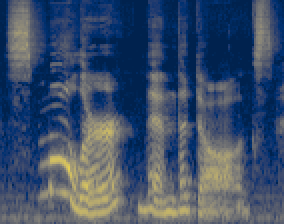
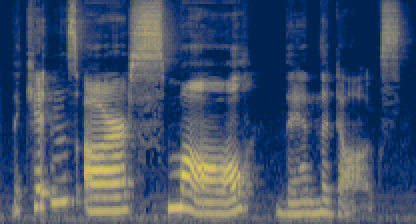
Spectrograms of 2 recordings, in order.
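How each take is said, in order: First: Smaller stretched out slowly and leaned on; stress on smaller. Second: Slow, careful read of a sentence that sounds off; deliberately wrong sentence. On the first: Teacher models the corrected sentence, smaller said slowly. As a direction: draw out smaller so the E R ending is clearly heard. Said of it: "so we will add that E R". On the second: Teacher reads the wrong sentence to the class, slowly. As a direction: read slowly, leaving small bare as if checking it. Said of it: "It doesn't sound right right now". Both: Shown as a demonstration.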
